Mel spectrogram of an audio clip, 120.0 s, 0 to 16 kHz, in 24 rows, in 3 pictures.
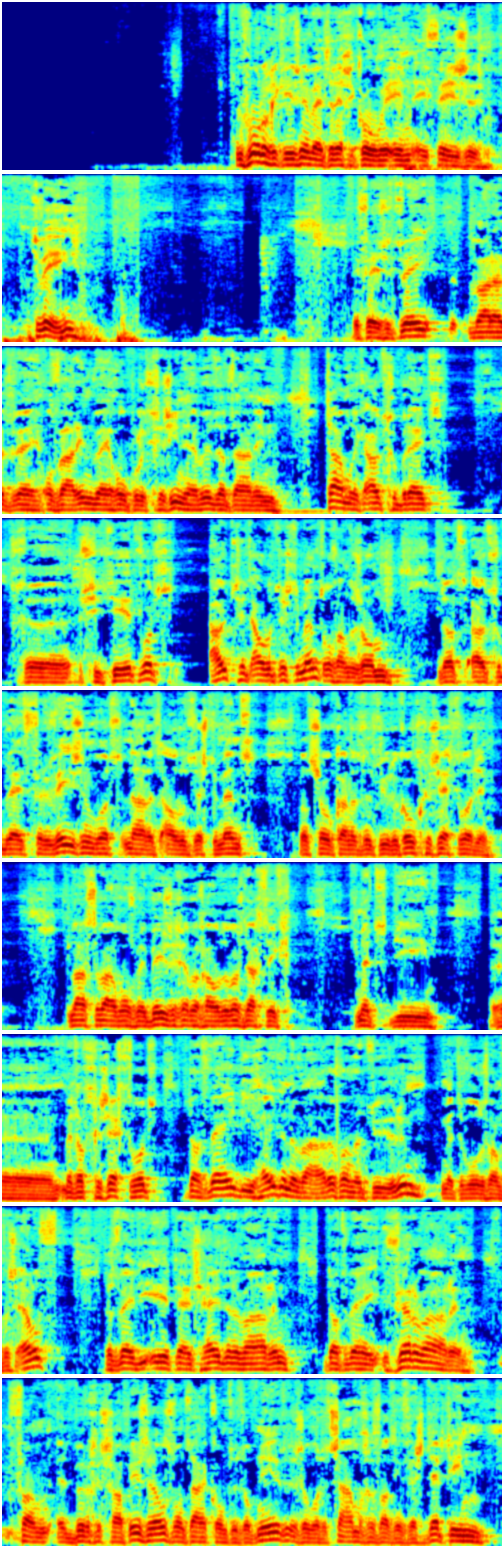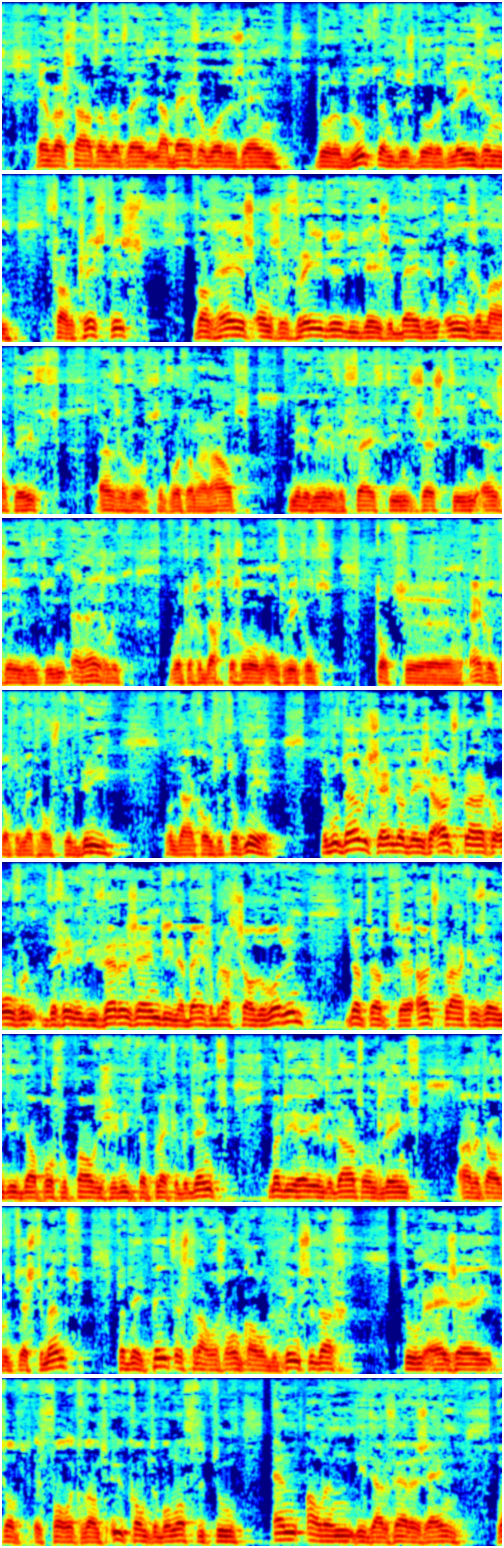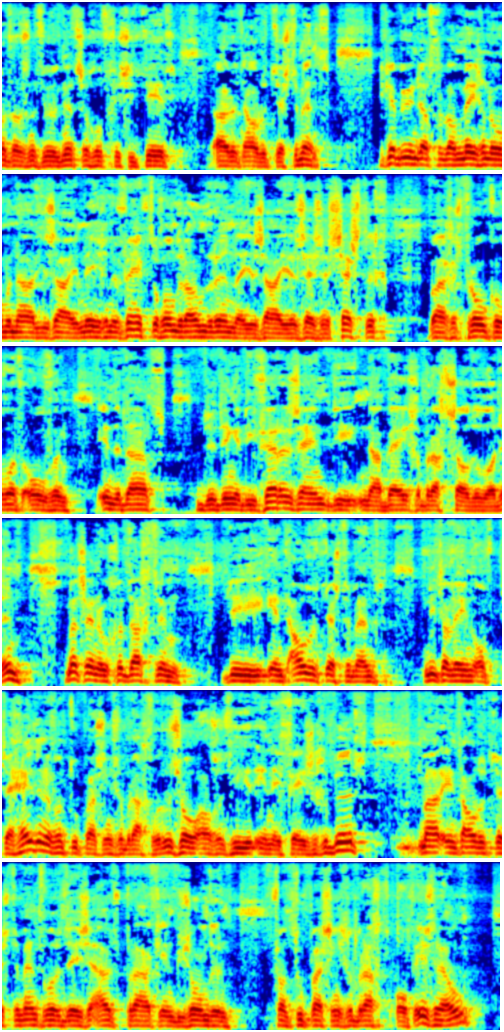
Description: Bijbelstudie lezingen mp3.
